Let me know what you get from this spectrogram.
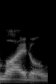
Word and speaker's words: Leidl: So one thing I will say, so I pronounce my name Leidl, like Billy Leidl. Nick Leidl.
